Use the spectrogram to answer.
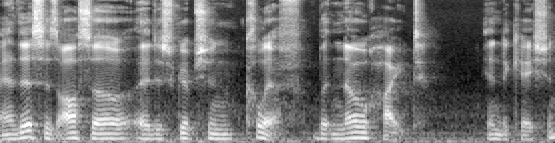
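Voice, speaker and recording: A man's medium-pitched, dark, mellow voice, somewhat breathy, with ordinary pitch variation and a very slow pace. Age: 60s. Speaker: orienteering competitor. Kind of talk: casual video commentary. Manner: casual.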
